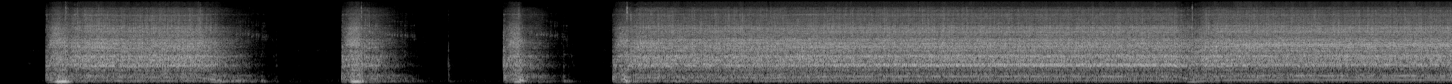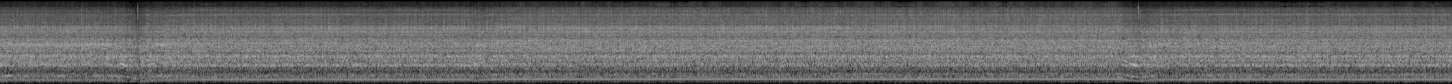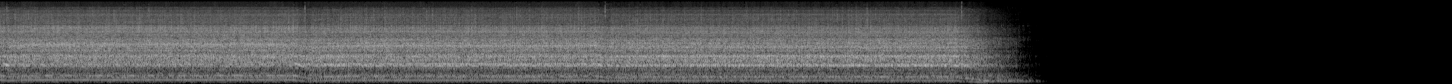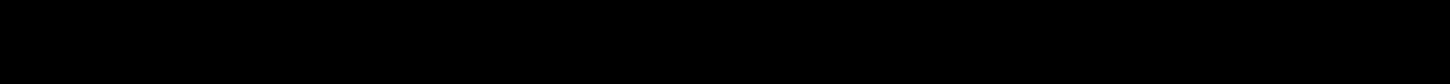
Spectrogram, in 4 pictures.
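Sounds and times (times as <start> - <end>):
kitchen blender running: 0.5 - 2.7, 3.4 - 4.2, 5.0 - 39.4.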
